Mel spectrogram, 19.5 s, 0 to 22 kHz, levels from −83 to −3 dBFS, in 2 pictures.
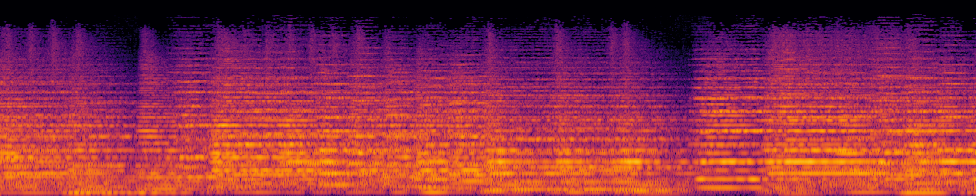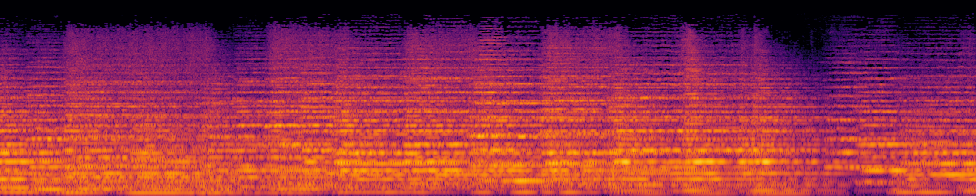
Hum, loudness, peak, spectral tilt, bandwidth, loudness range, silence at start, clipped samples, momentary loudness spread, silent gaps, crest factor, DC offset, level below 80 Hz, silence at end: none; -18 LUFS; -4 dBFS; -4 dB/octave; 16 kHz; 3 LU; 0 s; under 0.1%; 6 LU; none; 14 dB; under 0.1%; -38 dBFS; 0 s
